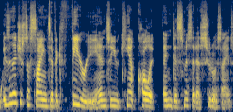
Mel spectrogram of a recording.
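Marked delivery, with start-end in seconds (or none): none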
